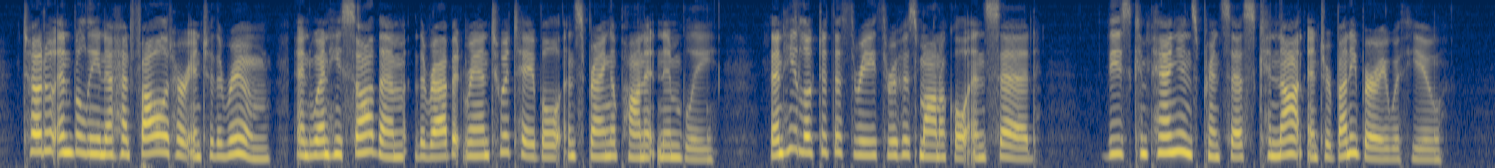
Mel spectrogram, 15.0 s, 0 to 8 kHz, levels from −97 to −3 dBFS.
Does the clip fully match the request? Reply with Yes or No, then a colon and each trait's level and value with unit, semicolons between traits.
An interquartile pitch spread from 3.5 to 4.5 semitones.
Yes: average, 4.2 semitones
